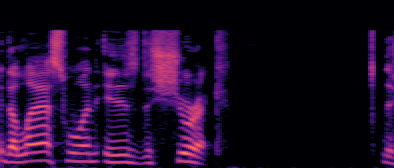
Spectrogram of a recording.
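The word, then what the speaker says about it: shureq: And it's going to be pronounced just like the kibbutz. So it's the U as in flute.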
